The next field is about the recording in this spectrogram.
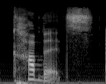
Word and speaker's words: cupboard: Okay, it's like two words put together, cup and board, but we don't say cup and board. – And the P is silent. – Exactly, the P is silent, so it's cupboard.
